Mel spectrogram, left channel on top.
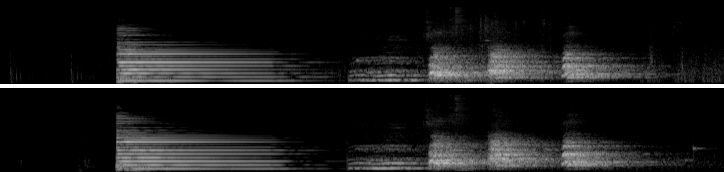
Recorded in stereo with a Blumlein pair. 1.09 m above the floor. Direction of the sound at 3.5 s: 5° right.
